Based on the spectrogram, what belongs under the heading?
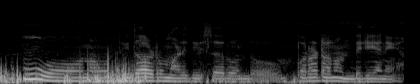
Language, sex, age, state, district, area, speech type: Kannada, male, 18-30, Karnataka, Chikkaballapur, rural, spontaneous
